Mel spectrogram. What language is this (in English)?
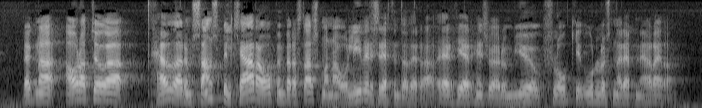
Icelandic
